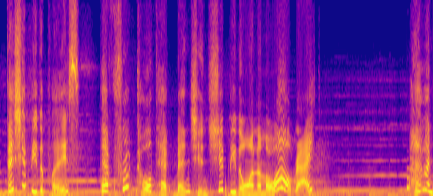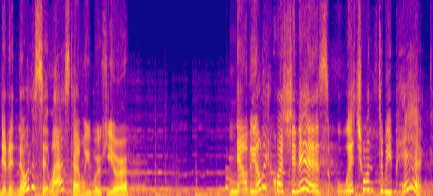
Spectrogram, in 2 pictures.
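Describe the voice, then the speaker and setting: A tiny, chirpy fairy girl from an anime-style game, curious and impatient. The squeaky childlike voice is extremely high and swoops wildly, over loud background music. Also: huge pitch swings, a little slow, heavily acted. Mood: pondering. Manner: exclamatory, talks of self in third person. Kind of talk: anime-style video game character acting.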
